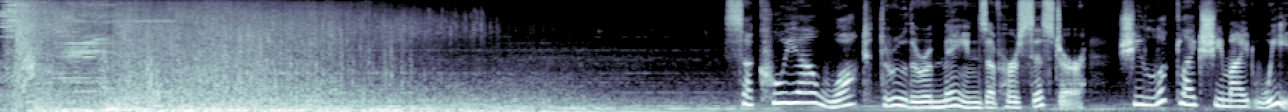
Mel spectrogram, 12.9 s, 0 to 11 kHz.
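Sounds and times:
explosion of a stone goddess shattering into thousands of pebbles: 0.0s - 5.6s
speech: 7.4s - 12.8s.

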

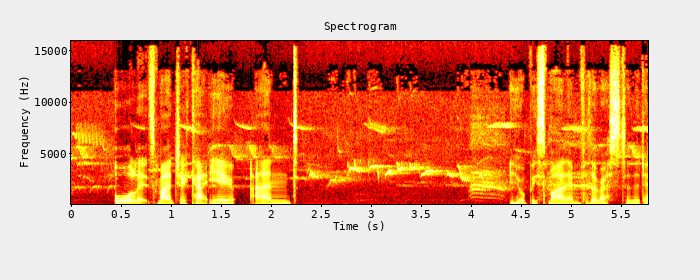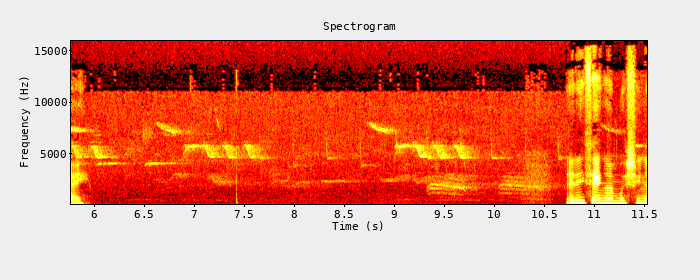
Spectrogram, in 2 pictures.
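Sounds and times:
spring dawn chorus of resident and migrant birds in deciduous oak woodland in the West Country: 0.0s - 11.5s
steady outdoor noise: 0.0s - 11.5s
speech: 0.4s - 2.5s, 4.4s - 6.1s, 10.8s - 11.5s
harsh crow-like caws: 4.0s - 4.4s, 9.4s - 10.6s.

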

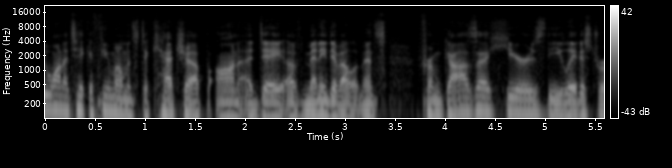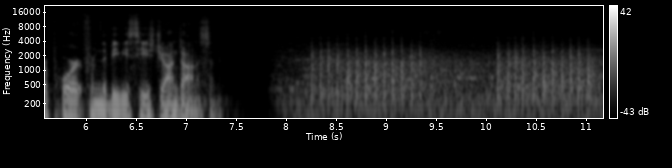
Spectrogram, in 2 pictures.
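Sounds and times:
speech: 0.0s - 7.4s
celebratory automatic gunfire outdoors: 8.0s - 11.1s.

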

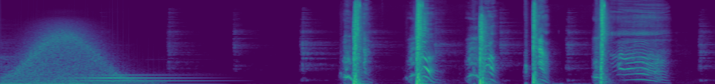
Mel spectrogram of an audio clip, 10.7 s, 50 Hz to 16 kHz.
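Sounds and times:
pained grunts or moans: 5.1s - 10.1s
person groaning: 5.1s - 10.1s
punches hitting someone's face: 5.2s - 5.6s, 6.2s - 8.3s, 8.9s - 9.7s.

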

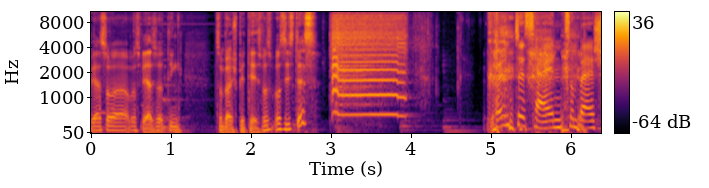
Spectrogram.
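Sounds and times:
speech: 0.0s - 3.1s, 4.4s - 6.3s
toy horn being blown: 3.0s - 4.4s.

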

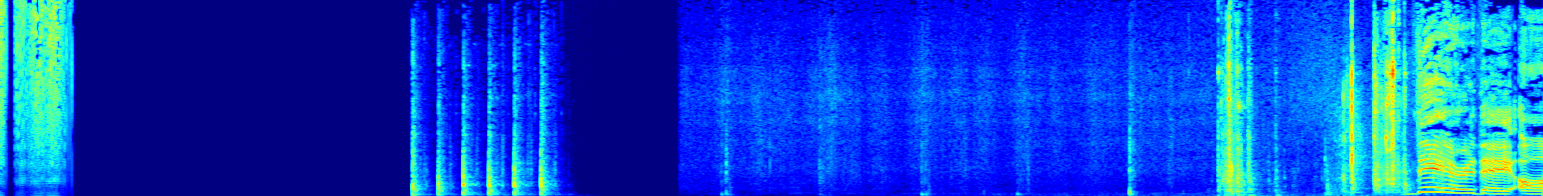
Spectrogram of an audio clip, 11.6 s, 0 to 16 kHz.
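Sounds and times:
knocking on a wooden door: 3.1s - 4.3s
faint shuffling: 5.1s - 9.1s
speech: 11.0s - 11.5s.

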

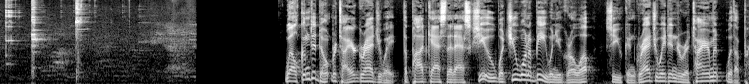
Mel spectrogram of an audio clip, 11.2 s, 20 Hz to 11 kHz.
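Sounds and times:
glasses clinking in a toast: 0.0s - 3.0s
murmur of voices: 0.6s - 3.0s
speech: 4.3s - 11.2s.

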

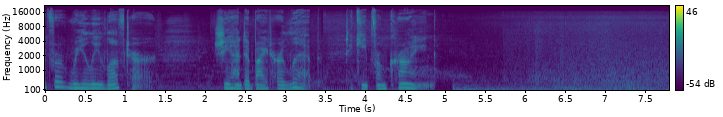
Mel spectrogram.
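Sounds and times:
speech: 0.0s - 1.5s, 2.1s - 5.0s
wind buffeting the microphone: 5.1s - 7.7s
Lake Erie waves washing against a thin rocky beach: 5.7s - 7.7s.

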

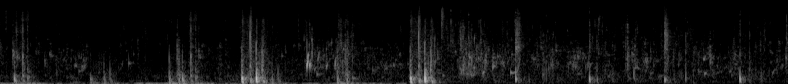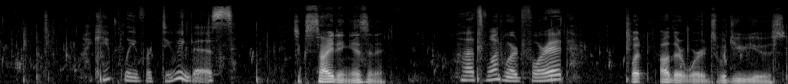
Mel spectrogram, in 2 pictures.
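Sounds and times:
faint water sloshing: 0.0s - 15.7s
hollow wooden knocks and thumps from a small rowboat as people clamber aboard: 3.4s - 4.5s
speech: 9.1s - 10.3s, 10.9s - 11.8s, 12.5s - 15.7s.

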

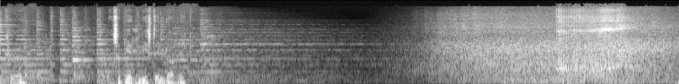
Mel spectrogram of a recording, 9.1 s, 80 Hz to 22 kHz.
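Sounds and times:
speech: 0.1s - 0.5s, 1.5s - 2.6s
sea waves surging against building foundation: 5.5s - 9.0s.

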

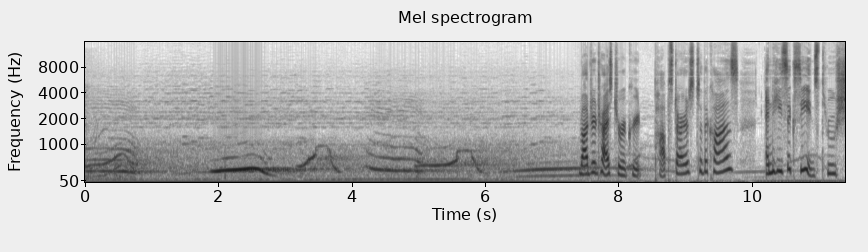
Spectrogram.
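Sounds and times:
recorded whale song: 0.0s - 9.0s
speech: 7.4s - 11.3s.

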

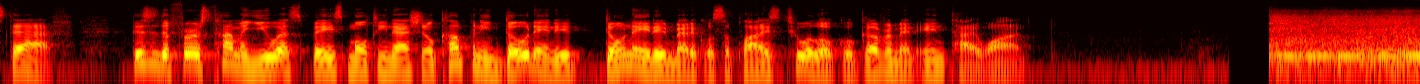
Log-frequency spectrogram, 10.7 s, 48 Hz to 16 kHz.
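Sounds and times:
speech: 0.0s - 7.8s
airplane jet roar while descending to land: 9.5s - 10.6s.

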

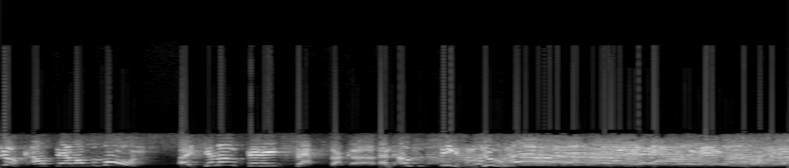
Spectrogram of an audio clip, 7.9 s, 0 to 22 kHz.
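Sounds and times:
speech: 0.4s - 7.6s
crowd of bird lovers rushing out with overlapping voices and commotion: 4.0s - 7.8s.

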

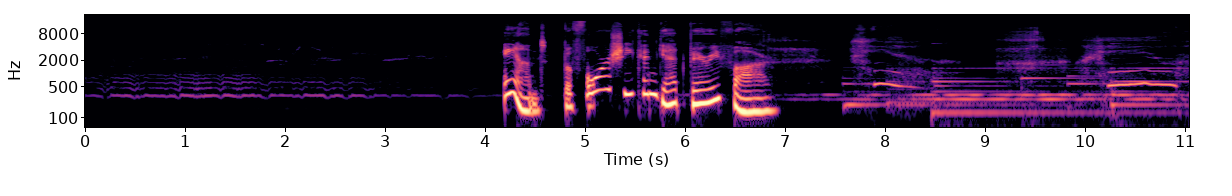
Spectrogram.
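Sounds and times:
bumblebees buzzing in a flower garden: 0.0s - 4.2s, 6.1s - 11.0s
faint birdsong chirps: 0.7s - 4.8s, 6.6s - 11.0s
speech: 4.2s - 7.0s, 7.6s - 8.6s.

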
